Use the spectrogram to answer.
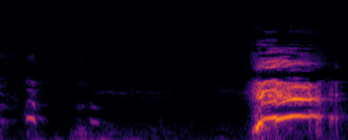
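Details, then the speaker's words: A single loud, abrupt voiced hiccup after a brief quiet pause, from a person with painful, unusual hiccups that someone else attributes to a past operation. "oh why do I hiccup like this it hurts so much cuz you had operation nobody else hiccups like that"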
